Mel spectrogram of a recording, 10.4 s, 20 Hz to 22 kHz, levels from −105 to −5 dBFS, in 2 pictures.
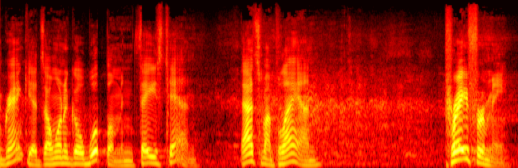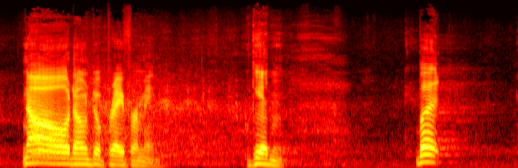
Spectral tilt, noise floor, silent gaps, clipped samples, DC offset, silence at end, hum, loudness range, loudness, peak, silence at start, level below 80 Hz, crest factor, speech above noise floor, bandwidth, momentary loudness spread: -4.5 dB/octave; -70 dBFS; none; under 0.1%; under 0.1%; 0.8 s; none; 7 LU; -28 LUFS; -6 dBFS; 0 s; -70 dBFS; 24 dB; 42 dB; 19.5 kHz; 22 LU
